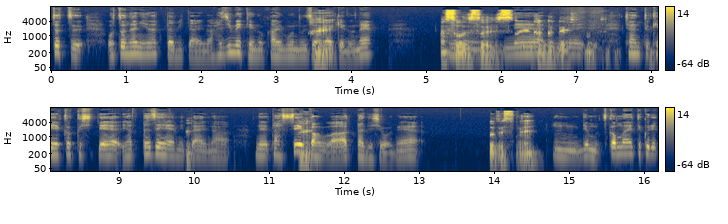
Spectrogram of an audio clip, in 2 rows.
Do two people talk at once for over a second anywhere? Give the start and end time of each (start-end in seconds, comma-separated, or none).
5.3-7.3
